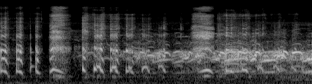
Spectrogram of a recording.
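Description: A swan in an animated Buddha legend film honks in a rapid series of nasal calls, loud and close, running together into a longer strained cry toward the end.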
